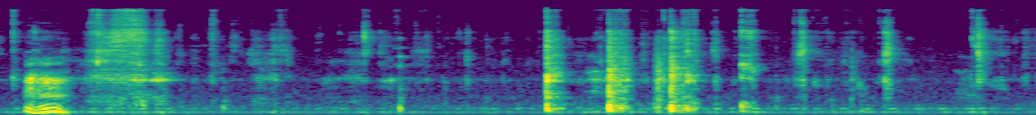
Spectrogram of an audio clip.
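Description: A person eating pancit canton noodles close to the microphone. Near the start there is a short hum and a hissing slurp as a forkful goes in. Then comes quiet chewing with several sharp clicks and smacks, the loudest a little past the middle.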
